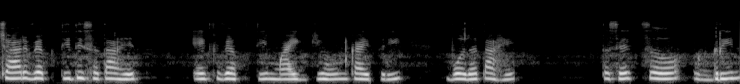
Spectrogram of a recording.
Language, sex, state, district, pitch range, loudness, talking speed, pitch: Marathi, female, Maharashtra, Pune, 250-285 Hz, -16 LUFS, 120 wpm, 265 Hz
